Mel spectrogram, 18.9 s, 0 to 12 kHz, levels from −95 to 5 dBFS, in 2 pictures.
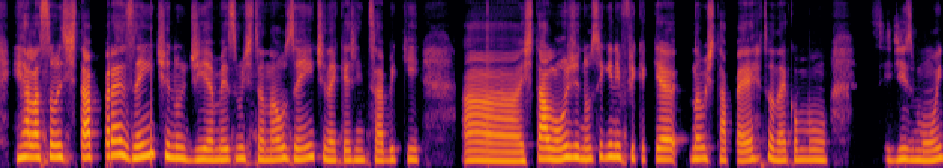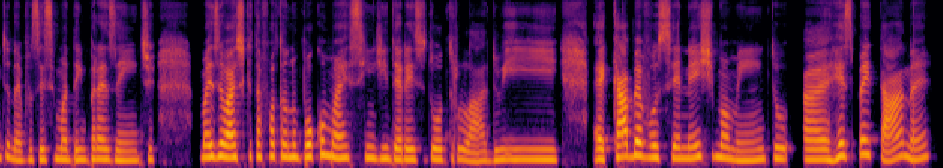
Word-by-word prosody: em 220 Hz, -, 0 dB
relação 240 Hz, +1 st, +4 dB
a -, -, +5 dB
estar 235 Hz, +1 st, +2 dB
presente 255 Hz, +1 st, +2 dB
no 225 Hz, -2 st, +2 dB
dia, 195 Hz, +1 st, 0 dB
mesmo 200 Hz, +2 st, -1 dB
estando 195 Hz, -2 st, -3 dB
ausente, 215 Hz, +3 st, 0 dB
né. 185 Hz, -2 st, 0 dB
Que 185 Hz, -, -6 dB
a -, -, -1 dB
gente 190 Hz, 0 st, -5 dB
sabe 180 Hz, +1 st, -3 dB
que, 195 Hz, 0 st, -6 dB, 0.4 s
ah, 175 Hz, -2 st, +1 dB
estar 210 Hz, +6 st, +3 dB
longe 215 Hz, +3 st, +3 dB
não 205 Hz, +1 st, 0 dB
significa 235 Hz, -2 st, -2 dB
que, -, -, -4 dB
eh, 200 Hz, -1 st, +2 dB
não 210 Hz, +1 st, 0 dB
estar 190 Hz, -2 st, -4 dB
perto, 190 Hz, +5 st, -3 dB
né, 180 Hz, -1 st, -1 dB
como 190 Hz, 0 st, -4 dB, 0.4 s
se 200 Hz, -4 st, -15 dB
diz 195 Hz, +2 st, -1 dB
muito, 185 Hz, +6 st, -1 dB
né, 185 Hz, -3 st, -2 dB
você 190 Hz, +2 st, -3 dB
se 200 Hz, +2 st, -5 dB
mantém 195 Hz, -1 st, -1 dB
presente. 190 Hz, -1 st, -2 dB, 0.4 s
Mas 235 Hz, +2 st, +2 dB
eu 255 Hz, -, +7 dB
acho 230 Hz, +1 st, +5 dB
que 255 Hz, -, -6 dB
tá 250 Hz, -, 0 dB
faltando 245 Hz, 0 st, +1 dB
um -, -, -7 dB
pouco 245 Hz, +4 st, +3 dB
mais, 230 Hz, -4 st, +1 dB
sim, 225 Hz, -1 st, -3 dB
de 215 Hz, 0 st, -2 dB
interesse 200 Hz, -2 st, 0 dB
do 205 Hz, -, 0 dB
outro 200 Hz, +1 st, -3 dB
lado 175 Hz, 0 st, -3 dB
e, 195 Hz, -1 st, -1 dB, 0.4 s
eh, 200 Hz, -, +4 dB
cabe 240 Hz, +6 st, +5 dB
a -, -, +6 dB
você 230 Hz, -2 st, 0 dB
neste 240 Hz, +4 st, -1 dB
momento, 200 Hz, -1 st, -1 dB
eh, 195 Hz, 0 st, +2 dB
respeitar, 255 Hz, +2 st, +1 dB
né. 215 Hz, +2 st, -2 dB
205 Hz, 195 wpm, -20 LUFS, 190-235 Hz, 0.4 s, eu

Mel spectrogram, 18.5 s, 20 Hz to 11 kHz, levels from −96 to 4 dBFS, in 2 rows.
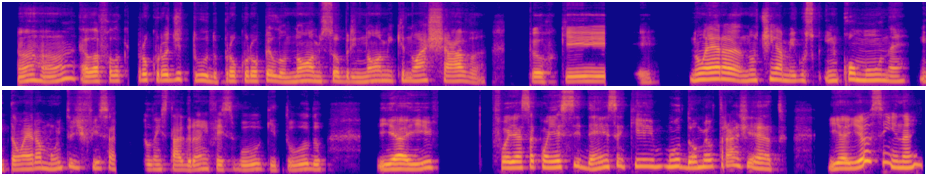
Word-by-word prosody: Aham, 165 Hz, +7 st, -1 dB
ela 155 Hz, -2 st, +3 dB
falou 165 Hz, +1 st, -4 dB
que 170 Hz, -, -22 dB
procurou 185 Hz, -1 st, 0 dB
de 210 Hz, +3 st, -3 dB
tudo, 175 Hz, -8 st, -3 dB
procurou 160 Hz, +2 st, -2 dB
pelo 160 Hz, -3 st, -1 dB
nome, 155 Hz, +3 st, 0 dB
sobrenome, 155 Hz, +2 st, -3 dB
que -, -, -6 dB
não 165 Hz, -, -1 dB
achava, 160 Hz, -5 st, -1 dB, 0.4 s
porque, 145 Hz, +2 st, +1 dB, 0.4 s
eh, 65 Hz, -, -11 dB, 0.3 s
não 195 Hz, +3 st, +3 dB
era 210 Hz, -3 st, +7 dB
não 170 Hz, +3 st, -3 dB
tinha 205 Hz, +2 st, 0 dB
amigos 175 Hz, -2 st, -4 dB
em 170 Hz, +1 st, -3 dB
comum, 185 Hz, -2 st, +1 dB
né. 155 Hz, -1 st, -4 dB
Então 150 Hz, +1 st, -3 dB
era 165 Hz, +4 st, +1 dB
muito 180 Hz, +3 st, -5 dB
difícil 190 Hz, -2 st, -5 dB, 0.3 s
pelo 150 Hz, 0 st, -6 dB
Instagram 145 Hz, 0 st, -3 dB
e 165 Hz, -, -7 dB
Facebook 150 Hz, 0 st, -4 dB
e -, -, -8 dB
tudo 150 Hz, +3 st, -3 dB, 0.5 s
e 155 Hz, +2 st, +3 dB
aí, 160 Hz, +4 st, +5 dB
f 205 Hz, -, -9 dB, 0.5 s
foi 195 Hz, 0 st, +2 dB
essa 200 Hz, +2 st, +3 dB
coincidência 210 Hz, 0 st, +1 dB
que 235 Hz, 0 st, -2 dB
mudou 225 Hz, -3 st, +1 dB
meu 225 Hz, +2 st, +2 dB
trajeto. 180 Hz, -, -1 dB, 0.4 s
E 175 Hz, -, +3 dB
aí 175 Hz, +2 st, +6 dB
assim, 410 Hz, -, +3 dB
né 200 Hz, 0 st, +4 dB
170 Hz, 155 wpm, -23 LUFS, 155-200 Hz, 0.5 s, era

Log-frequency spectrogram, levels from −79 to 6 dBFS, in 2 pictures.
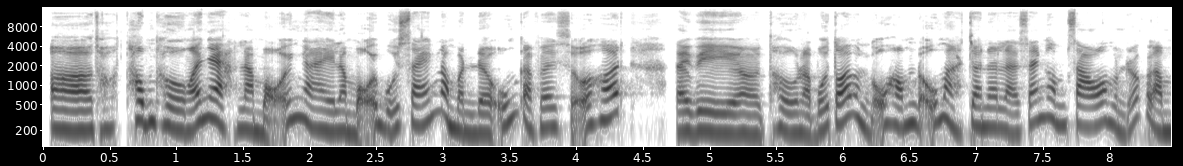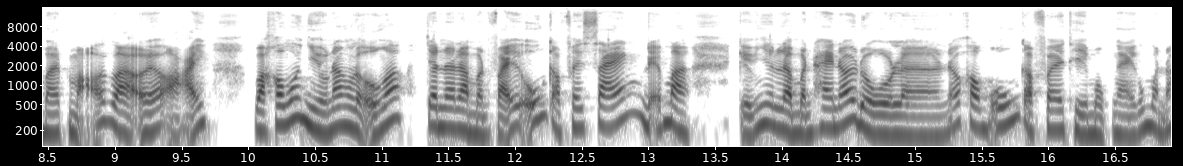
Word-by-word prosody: Ờ, 200 Hz, -1 st, +6 dB
th 205 Hz, -, -5 dB, 0.2 s
thông 275 Hz, -1 st, +3 dB
thường 220 Hz, -5 st, 0 dB
á 225 Hz, -, +7 dB
nha, 300 Hz, 0 st, +6 dB
là 205 Hz, -1 st, +2 dB
mỗi 190 Hz, +9 st, 0 dB
ngày 215 Hz, -10 st, 0 dB
là 195 Hz, -, +1 dB
mỗi 180 Hz, -, 0 dB
buổi 215 Hz, -3 st, -3 dB
sáng 240 Hz, +5 st, +1 dB
là 380 Hz, -, +3 dB
mình 190 Hz, -5 st, -1 dB
đều 180 Hz, -1 st, +1 dB
uống 250 Hz, +7 st, -3 dB
cà -, -, +1 dB
phê 220 Hz, +1 st, -3 dB
sữa 220 Hz, +1 st, -2 dB
hết, 300 Hz, +6 st, +5 dB, 0.4 s
tại 190 Hz, 0 st, +2 dB
vì, 185 Hz, -2 st, +1 dB
ờ, 175 Hz, -1 st, 0 dB
thường 190 Hz, -4 st, -3 dB
là 170 Hz, -2 st, 0 dB
buổi 195 Hz, +6 st, -3 dB
tối 255 Hz, +6 st, +6 dB
mình 285 Hz, -11 st, -4 dB
ngủ -, -, -1 dB
hổng 245 Hz, 0 st, +1 dB
đủ 265 Hz, -, -1 dB
mà, 285 Hz, -4 st, 0 dB
cho 235 Hz, -, 0 dB
nên 220 Hz, -1 st, -2 dB
là 185 Hz, -3 st, -1 dB
sáng 260 Hz, -, -1 dB
hôm 275 Hz, -6 st, -3 dB
sau 235 Hz, -2 st, +3 dB
á 265 Hz, -, +2 dB
mình 230 Hz, -7 st, -6 dB
rất -, -, -6 dB
là 195 Hz, -, +2 dB
mệt 180 Hz, 0 st, -2 dB
mỏi 185 Hz, +8 st, -2 dB
và 250 Hz, -, +3 dB
uể 185 Hz, -, +1 dB
oải 240 Hz, +2 st, 0 dB, 0.4 s
và 195 Hz, -, +4 dB
không 240 Hz, +5 st, 0 dB
có 300 Hz, -, +1 dB
nhiều 230 Hz, -12 st, -1 dB
năng 225 Hz, +3 st, 0 dB
lượng 200 Hz, -, -1 dB
á. 305 Hz, -, +2 dB, 0.2 s
Cho 230 Hz, -, +1 dB
nên 220 Hz, -1 st, -1 dB
là 200 Hz, -, +5 dB
mình 170 Hz, -2 st, -4 dB
phải 165 Hz, -, +3 dB
uống 265 Hz, +6 st, -3 dB
cà 190 Hz, -, -3 dB
phê 215 Hz, +3 st, -6 dB
sáng 240 Hz, +10 st, 0 dB
để 240 Hz, -, -2 dB
mà, 245 Hz, -7 st, +1 dB, 0.4 s
kiểu 170 Hz, -, -5 dB
như 245 Hz, +2 st, -4 dB
là, 200 Hz, -4 st, +3 dB
mình 175 Hz, -1 st, -2 dB
hay 215 Hz, +3 st, 0 dB
nói 260 Hz, +5 st, +2 dB
đùa 180 Hz, -7 st, 0 dB
là 160 Hz, -1 st, -3 dB
nếu 235 Hz, +8 st, -5 dB
không 230 Hz, -5 st, -1 dB
uống 245 Hz, +5 st, -4 dB
cà -, -, 0 dB
phê 200 Hz, -1 st, -4 dB
thì 180 Hz, -4 st, -5 dB
một 165 Hz, -2 st, -7 dB
ngày 165 Hz, -2 st, -5 dB
của 195 Hz, -, -8 dB
mình 220 Hz, -4 st, -5 dB
nó 205 Hz, -, -6 dB
215 Hz, 300 wpm, -22 LUFS, 185-250 Hz, 0.4 s, á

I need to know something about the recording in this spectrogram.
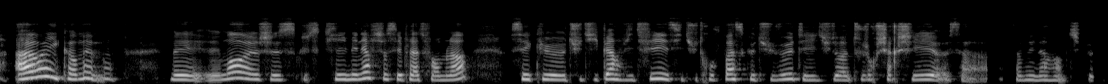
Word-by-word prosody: Ah, 270 Hz, +5 st, +11 dB
oui, 360 Hz, -7 st, +5 dB
quand 245 Hz, -4 st, +1 dB
même! 260 Hz, -2 st, -1 dB, 0.5 s
Mais 220 Hz, -2 st, +3 dB, 0.2 s
et -, -, -3 dB
moi, 270 Hz, +3 st, +4 dB
heu, -, -, +1 dB
je 220 Hz, -1 st, -3 dB
ce 215 Hz, 0 st, -6 dB
qui 225 Hz, -, -14 dB
ce -, -, -11 dB
qui 230 Hz, -1 st, -2 dB
m'énerve 250 Hz, +6 st, +2 dB
sur 290 Hz, -5 st, -4 dB
ces 230 Hz, -1 st, -1 dB
plateformes-là, 210 Hz, +2 st, -1 dB, 0.4 s
c'est 235 Hz, -2 st, 0 dB
que 220 Hz, -2 st, +1 dB
tu 210 Hz, -, -7 dB
t'y 220 Hz, +1 st, -8 dB
perds 240 Hz, +2 st, +3 dB
vite 205 Hz, -1 st, -10 dB
fait 260 Hz, 0 st, +2 dB
et 235 Hz, -, -1 dB
si 240 Hz, -1 st, -9 dB
tu 240 Hz, -, -10 dB
trouves 220 Hz, -2 st, -11 dB
pas 240 Hz, 0 st, +2 dB
ce 235 Hz, 0 st, -8 dB
que 230 Hz, -, -5 dB
tu 220 Hz, -1 st, -9 dB
veux, 235 Hz, +4 st, -1 dB
tu 210 Hz, -5 st, -6 dB
es -, -, -8 dB
tu 190 Hz, -, -11 dB
dois 200 Hz, -1 st, -3 dB
toujours 220 Hz, 0 st, -9 dB
chercher, 220 Hz, 0 st, 0 dB
heu, 235 Hz, -, -6 dB
ça 200 Hz, -, -11 dB, 0.3 s
ça 200 Hz, -, -9 dB
m'énerve 200 Hz, -1 st, -6 dB
un -, -, -8 dB
petit 480 Hz, -, -11 dB
peu. 370 Hz, -, -14 dB
225 Hz, 250 wpm, -25 LUFS, 210-245 Hz, 0.5 s, Ah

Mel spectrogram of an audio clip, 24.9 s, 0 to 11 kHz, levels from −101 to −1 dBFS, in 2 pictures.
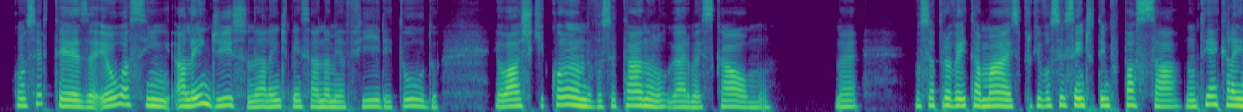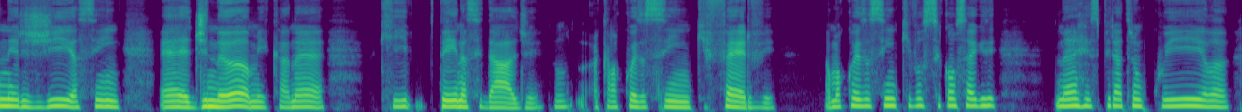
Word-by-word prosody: Com 205 Hz, -1 st, -1 dB
certeza 190 Hz, -8 st, -1 dB
eu 210 Hz, +9 st, +1 dB
assim 205 Hz, -5 st, 0 dB
além 200 Hz, +8 st, +3 dB
disso, 205 Hz, -5 st, -1 dB
né. 170 Hz, +2 st, 0 dB
Além 175 Hz, +1 st, 0 dB
de 185 Hz, -, -7 dB
pensar 175 Hz, -1 st, -3 dB
na 170 Hz, 0 st, +1 dB
minha 165 Hz, -1 st, -1 dB
filha 180 Hz, 0 st, -4 dB
e 160 Hz, -, -6 dB
tudo, 185 Hz, -4 st, -4 dB, 0.6 s
eu 175 Hz, 0 st, 0 dB
acho 195 Hz, +1 st, +2 dB
que 200 Hz, -, -11 dB
quando 215 Hz, -3 st, +2 dB
você 175 Hz, +2 st, -6 dB
tá 210 Hz, +1 st, +1 dB
num 195 Hz, -2 st, +3 dB
lugar 170 Hz, -1 st, -3 dB
mais 160 Hz, -1 st, -5 dB
calmo, 165 Hz, -4 st, -3 dB, 0.6 s
né. 180 Hz, 0 st, -4 dB, 0.6 s
Você 200 Hz, +2 st, -4 dB
aproveita 205 Hz, -1 st, +1 dB
mais, 195 Hz, -1 st, +3 dB
porque 195 Hz, +2 st, -6 dB
você 200 Hz, +3 st, -1 dB
sente 210 Hz, 0 st, +1 dB
o -, -, -23 dB
tempo 205 Hz, 0 st, -2 dB
passar. 185 Hz, -4 st, -2 dB
Não 180 Hz, -1 st, -1 dB
tem 245 Hz, +6 st, 0 dB
aquela 225 Hz, -3 st, +1 dB
energia 185 Hz, -2 st, +3 dB
assim, 180 Hz, +1 st, 0 dB, 0.4 s
é, 165 Hz, -1 st, +3 dB
dinâmica, 170 Hz, -1 st, +4 dB
né. 170 Hz, -2 st, +1 dB, 0.6 s
Que 180 Hz, 0 st, -3 dB, 0.3 s
tem 180 Hz, -1 st, +4 dB
na 175 Hz, -, +5 dB
cidade, 150 Hz, -3 st, -3 dB, 0.5 s
aquela 165 Hz, +1 st, -7 dB
coisa, 170 Hz, 0 st, -1 dB
assim, 160 Hz, 0 st, 0 dB
que -, -, -17 dB
ferve 150 Hz, -4 st, -1 dB, 0.5 s
é -, -, -7 dB
uma 175 Hz, +1 st, 0 dB
coisa 195 Hz, +1 st, +1 dB
assim 205 Hz, +2 st, +1 dB
que 200 Hz, -, -11 dB
você 205 Hz, 0 st, -4 dB
consegue, 205 Hz, 0 st, 0 dB, 0.6 s
né, 190 Hz, +1 st, +4 dB
respirar 195 Hz, 0 st, -1 dB
tranquila, 190 Hz, -3 st, +1 dB
185 Hz, 150 wpm, -23 LUFS, 170-200 Hz, 0.6 s, na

